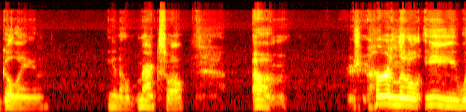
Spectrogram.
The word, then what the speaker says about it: Ghislaine: So, little E and and Gal Galain, is that I think that's how you say her name. It looks like Jazelle or something like that, but it's just Galain, you know, Maxwell.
